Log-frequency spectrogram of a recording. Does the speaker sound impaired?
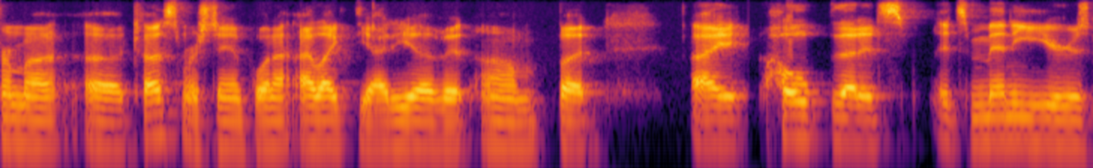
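No.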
